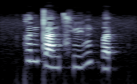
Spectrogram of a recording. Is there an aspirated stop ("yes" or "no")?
yes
